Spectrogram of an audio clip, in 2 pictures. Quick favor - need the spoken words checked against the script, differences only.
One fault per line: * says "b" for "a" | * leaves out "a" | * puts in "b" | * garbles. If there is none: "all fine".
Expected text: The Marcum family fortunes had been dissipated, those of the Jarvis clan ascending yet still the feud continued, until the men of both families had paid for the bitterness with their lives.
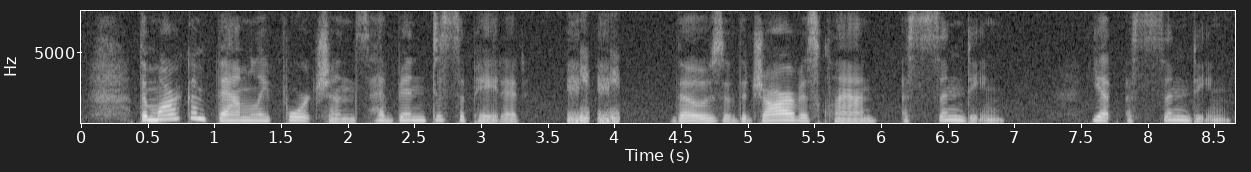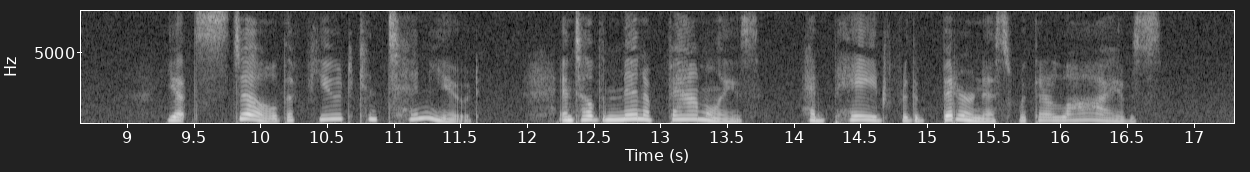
* puts in "ascending yet"
* leaves out "both"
